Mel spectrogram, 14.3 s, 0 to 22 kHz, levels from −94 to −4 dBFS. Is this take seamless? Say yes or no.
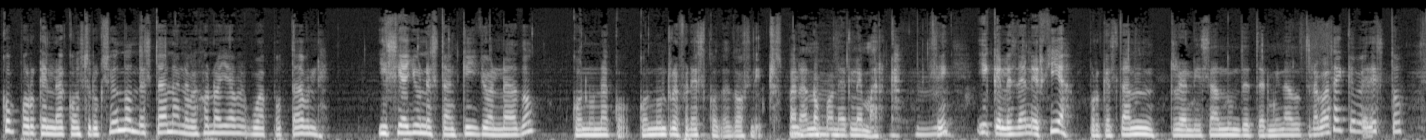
no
